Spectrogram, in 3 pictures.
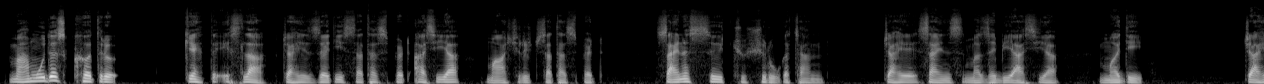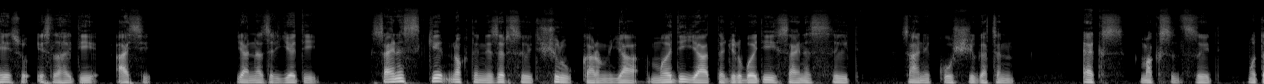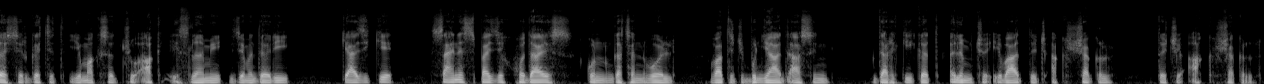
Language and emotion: Kashmiri, neutral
